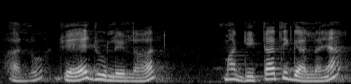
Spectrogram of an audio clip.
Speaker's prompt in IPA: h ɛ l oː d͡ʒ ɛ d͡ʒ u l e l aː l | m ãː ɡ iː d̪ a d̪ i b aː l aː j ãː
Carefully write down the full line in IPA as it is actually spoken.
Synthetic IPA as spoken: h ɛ l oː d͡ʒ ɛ d͡ʒ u l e l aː l | m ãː ɡ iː t̪ a t̪ i ɡ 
